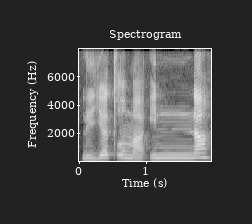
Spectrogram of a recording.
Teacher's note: طوا پر قلقلہ کرتے ہیں اور طوا کو پر بھی پڑھتے ہیں ، طوا کو تا کی طرح نہیں پڑھنا، لیت نہیں پڑھنا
